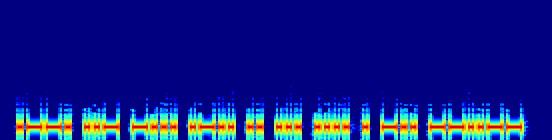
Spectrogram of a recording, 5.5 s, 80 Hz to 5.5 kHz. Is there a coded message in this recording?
Yes: Morse code from 0.2 to 5.2 s, heard as a keyed tone, about 25 wpm, 600 Hz. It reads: PUBLISHED,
